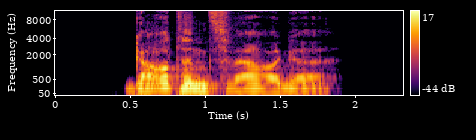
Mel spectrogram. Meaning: nominative/accusative/genitive plural of Gartenzwerg
- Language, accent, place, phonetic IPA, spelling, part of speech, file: German, Germany, Berlin, [ˈɡaʁtn̩ˌt͡svɛʁɡə], Gartenzwerge, noun, De-Gartenzwerge.ogg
